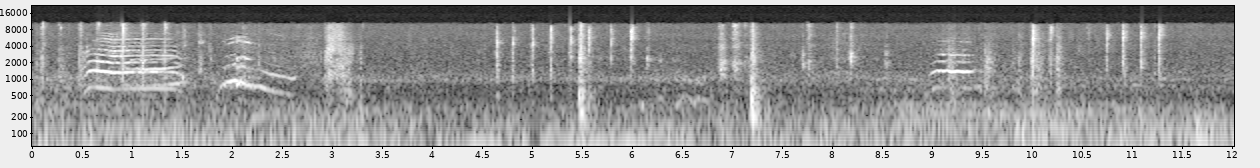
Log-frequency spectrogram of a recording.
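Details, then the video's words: Cat in an attic meowing: a strong wavering meow, a short bent call soon after, and a thinner meow later, separated by sharp knocks and clicking sounds. "Cat Attic"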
